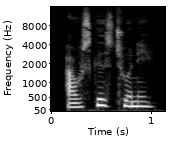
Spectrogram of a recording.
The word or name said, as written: afskedsturné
